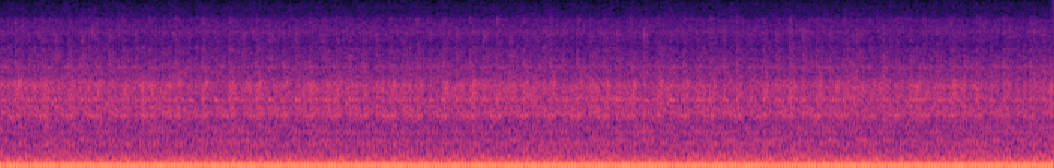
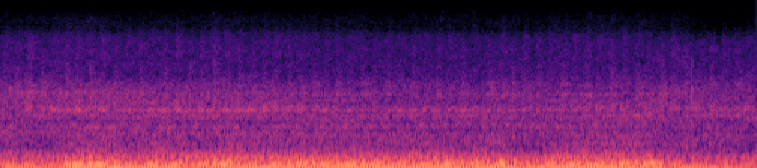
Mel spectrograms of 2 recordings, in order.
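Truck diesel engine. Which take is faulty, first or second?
first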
